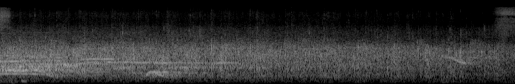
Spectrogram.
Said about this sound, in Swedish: Kan ni jubla lite och klappa ordentligt i händerna?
